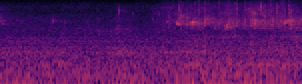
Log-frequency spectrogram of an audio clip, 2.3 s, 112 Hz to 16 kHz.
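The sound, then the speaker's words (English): Water pours and splashes steadily over hands in a ritual washing before eating, with a brighter rush of running water in the second half. It is moderately loud, and nobody speaks. “But one of their customs were, of course, you have clean hands, but then, before you eat, you pour water over your hands 3 times.”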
